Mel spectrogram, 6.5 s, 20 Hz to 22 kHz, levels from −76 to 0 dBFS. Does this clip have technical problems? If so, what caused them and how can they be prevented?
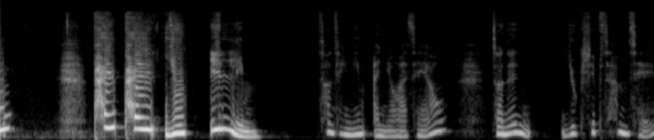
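Yes. Microphone overload causes harsh, crackling peaks at 0.0 to 0.05 s, 0.97 to 1.84 s and 2.14 to 2.34 s. The tops are flattened, likely because input level ran about 2 to 10 dB past the converter's limit. Set lower input gain beforehand.

The microphone volume stepped down suddenly at 1.86 s, by about 10 dB, and again at 2.88 s, by about 9 dB. Sound and background both drop. This is likely the call software cutting input after distorted peaks. A correct initial gain prevents it.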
